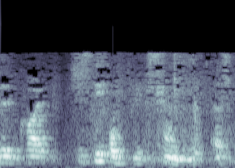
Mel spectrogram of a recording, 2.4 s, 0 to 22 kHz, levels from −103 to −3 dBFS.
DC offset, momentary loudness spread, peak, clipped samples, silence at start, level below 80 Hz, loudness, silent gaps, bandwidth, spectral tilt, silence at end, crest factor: under 0.1%; 10 LU; 0 dBFS; under 0.1%; 0 s; -58 dBFS; -17 LUFS; none; 6.2 kHz; -6 dB/octave; 0 s; 16 dB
